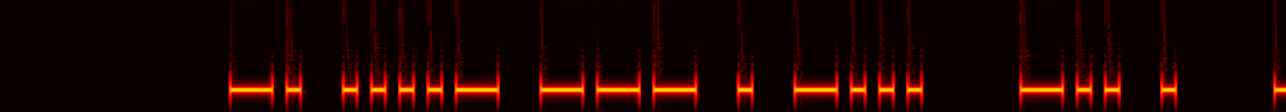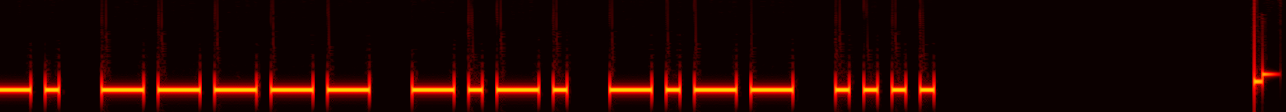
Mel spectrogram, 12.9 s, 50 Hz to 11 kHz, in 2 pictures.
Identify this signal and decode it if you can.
Morse code, heard as a keyed tone, about 17 wpm, 700 Hz. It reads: N4OEB DE N0CYH
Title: USA Callsign DE Callsign 17wpm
